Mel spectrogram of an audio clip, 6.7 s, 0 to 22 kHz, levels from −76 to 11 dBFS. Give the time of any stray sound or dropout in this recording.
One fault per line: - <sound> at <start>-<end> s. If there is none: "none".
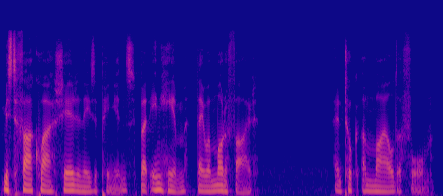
none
